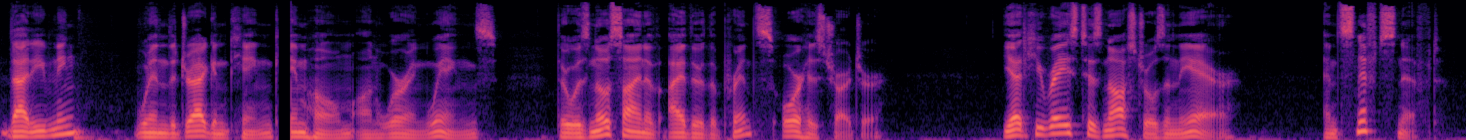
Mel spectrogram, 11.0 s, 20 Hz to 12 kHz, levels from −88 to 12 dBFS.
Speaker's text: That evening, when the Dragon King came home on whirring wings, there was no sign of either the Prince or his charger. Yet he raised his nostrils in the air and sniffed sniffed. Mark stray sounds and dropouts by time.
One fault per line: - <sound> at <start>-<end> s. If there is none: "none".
- dropout at 2.1-2.2 s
